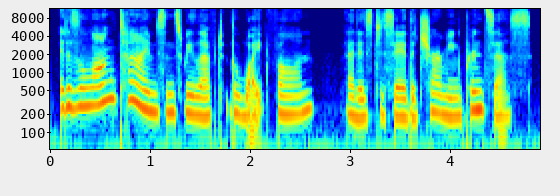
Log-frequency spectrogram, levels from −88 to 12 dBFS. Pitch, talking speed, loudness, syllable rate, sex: 230 Hz, 220 wpm, -19 LUFS, 5.1 syllables/s, female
